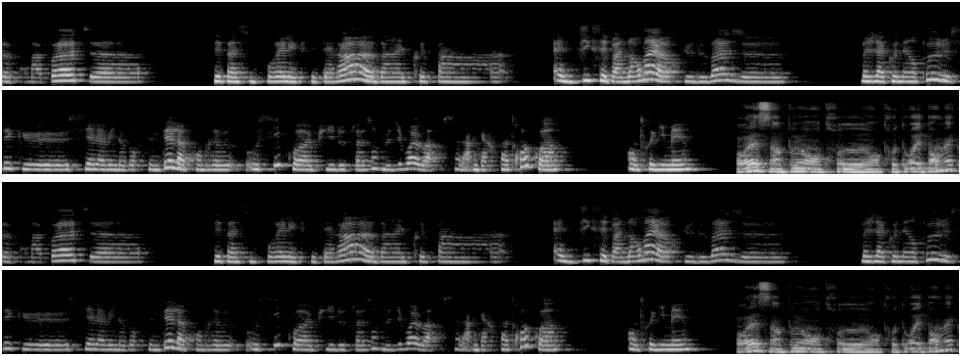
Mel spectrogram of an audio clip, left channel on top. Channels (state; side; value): quieter; right; 6.1 dB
